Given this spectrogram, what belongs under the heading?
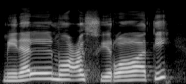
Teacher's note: اب یہاں پر لام نہ ہلے کیونکہ لام اکثر ہل جاتا ہے ساکن حالت میں. عین کو حلق سے پڑھنا ہے، صاد کو پر کرنا ہے. من المعصرات.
